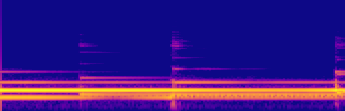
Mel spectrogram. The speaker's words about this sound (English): as we're going about our business, as we're on our screens, in our email inboxes, the wind sweeps up the Wind River chime. We hear the gorgeous tones of these wind chimes, and it's just this like moment to snap back into the present.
